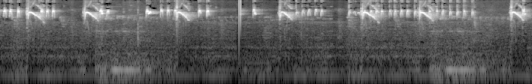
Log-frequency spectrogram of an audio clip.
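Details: Lure recording of a young Crimson sunbird begging for its parent: piercing high downslurred notes and quick stuttering trills come in clusters about a second apart, with a soft low hum rising now and then.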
